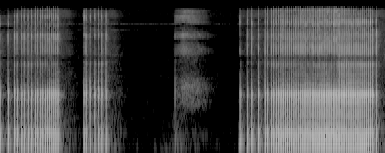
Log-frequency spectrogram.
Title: Shihtzu snoring with eyes opened #cute #funny #pets #puppy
